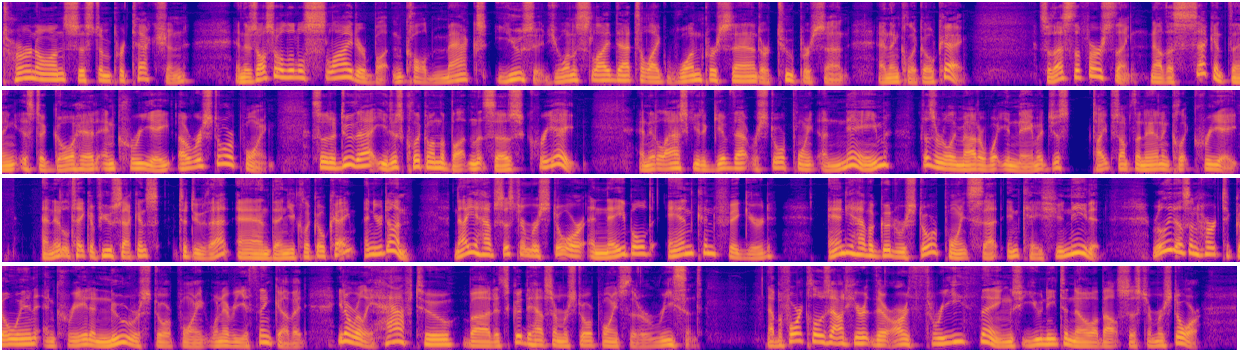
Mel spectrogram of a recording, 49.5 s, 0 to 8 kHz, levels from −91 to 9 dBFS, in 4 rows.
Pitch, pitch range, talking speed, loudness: 130 Hz, 110-160 Hz, 210 wpm, -16 LUFS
